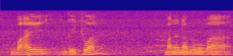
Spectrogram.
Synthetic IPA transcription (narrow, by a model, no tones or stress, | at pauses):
ba̰jɡəjtua | mʔa̰nənabəməba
